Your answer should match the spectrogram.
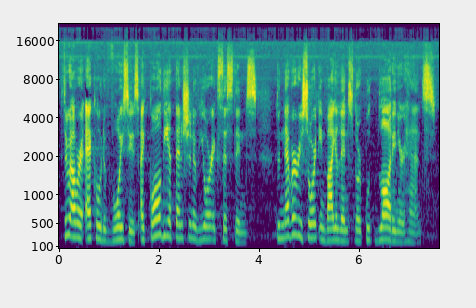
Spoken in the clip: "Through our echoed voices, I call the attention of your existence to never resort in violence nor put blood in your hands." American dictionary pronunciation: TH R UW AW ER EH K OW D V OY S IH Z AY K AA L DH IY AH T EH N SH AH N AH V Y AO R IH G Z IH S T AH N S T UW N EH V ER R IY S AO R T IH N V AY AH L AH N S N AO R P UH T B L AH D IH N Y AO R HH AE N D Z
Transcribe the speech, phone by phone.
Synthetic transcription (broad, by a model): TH R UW AW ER EH K OW D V OY S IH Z AY K AA L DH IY AH T EH N SH AH N AH V Y AO R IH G S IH S T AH N S T UW N EH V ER R IY S AO R T IH N V AY AH L AH N S N AO R P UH T B L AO D IH N Y AO R HH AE N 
